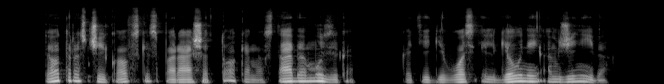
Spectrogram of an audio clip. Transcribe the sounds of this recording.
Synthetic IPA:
pʲoːt̪ɾɐst͡ʃʲɛɪkɔfʲsʲkʲɪspɐɾɑːʃʲeːt̪oːkʲɛnuɔst̪ɑːbʲɛmʊzʲɪkɐ | kɐt̪jɪɡʲiʋuɔsʲɪlʲɡʲɛʊnʲɛɪʔɐmʲʒʲɪnʲiːbʲæː

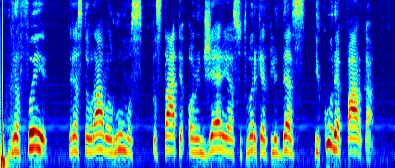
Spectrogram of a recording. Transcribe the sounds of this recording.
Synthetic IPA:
ɡɾɐfɐɪ | ɾʲɛst̪ɐʊɾɑːʋoːɾuːmʊspɐst̪ɑːt̪ʲeːʔoːɾɐnʲd͡ʒʲæːɾʲɪjæsʊt̪ʋɐɾʲkʲeːklʲɪd̪ʲɛs | iːkuːɾʲepɑˑɾkɑ̰ː

